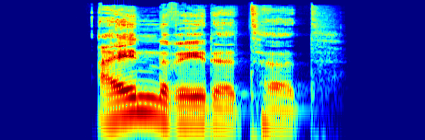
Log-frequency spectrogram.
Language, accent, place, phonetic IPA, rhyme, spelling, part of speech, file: German, Germany, Berlin, [ˈaɪ̯nˌʁeːdətət], -aɪ̯nʁeːdətət, einredetet, verb, De-einredetet.ogg
- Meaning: inflection of einreden: 1. second-person plural dependent preterite 2. second-person plural dependent subjunctive II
